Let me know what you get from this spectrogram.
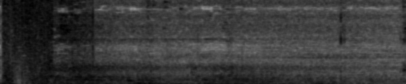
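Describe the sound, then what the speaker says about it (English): Black powder cannon or musket volley fired at Fort Mackinac, Michigan: one loud, close blast opening with a sharp crack, then a long rumbling boom and echo that fades slowly. "a world of black powder cannons and muskets. Ready, fire!"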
